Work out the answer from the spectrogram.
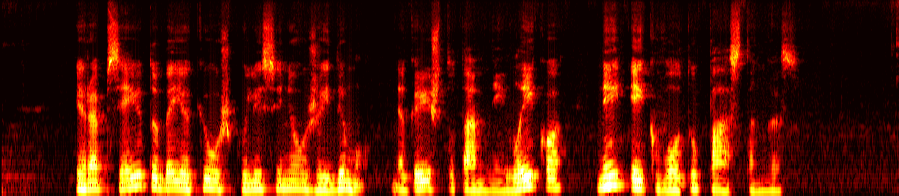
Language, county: Lithuanian, Kaunas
